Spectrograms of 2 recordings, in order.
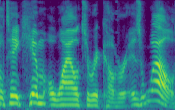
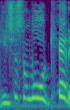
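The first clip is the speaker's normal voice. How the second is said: high-pitched protest. Retold or imitated. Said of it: "And they're like".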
